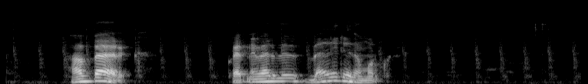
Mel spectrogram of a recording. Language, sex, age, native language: Icelandic, male, 40-49, Icelandic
